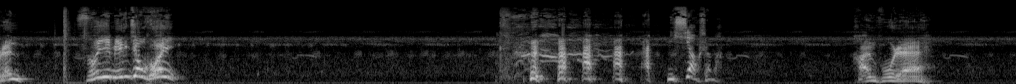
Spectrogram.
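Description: A man shouts angrily in a rough voice.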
